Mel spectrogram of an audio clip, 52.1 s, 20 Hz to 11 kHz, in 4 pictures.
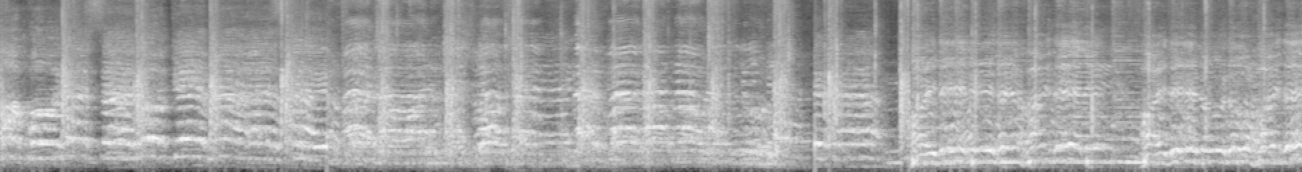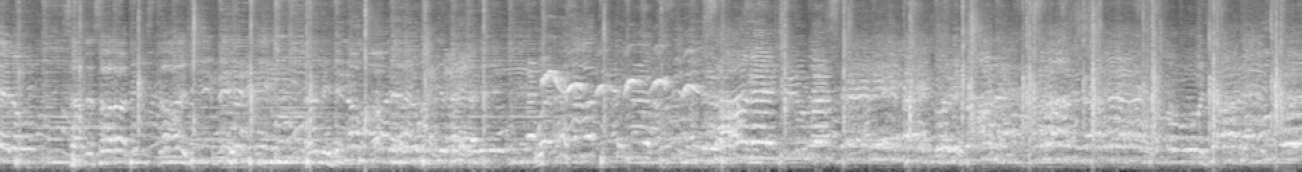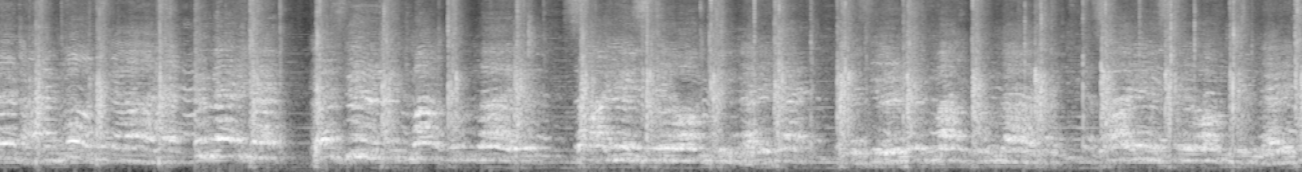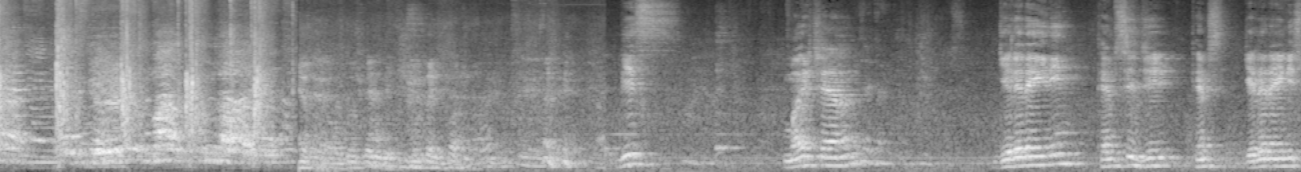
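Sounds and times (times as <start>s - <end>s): group singing in unison: 0.0s - 42.1s
hand claps: 0.0s - 42.1s.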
